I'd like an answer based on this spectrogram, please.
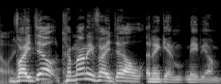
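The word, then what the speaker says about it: Kimani Vidal: interview where that's like where how he was pronouncing his name. Yeah. So, Kumani Videl.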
